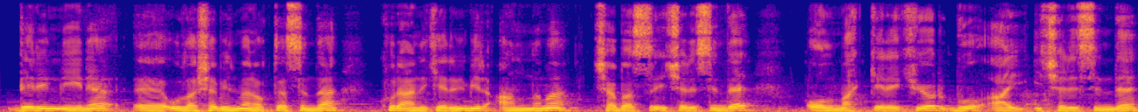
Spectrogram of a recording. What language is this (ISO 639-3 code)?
tur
